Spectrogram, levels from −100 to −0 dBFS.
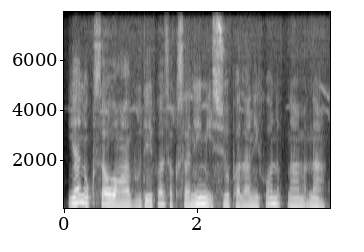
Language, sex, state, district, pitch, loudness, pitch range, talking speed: Garo, female, Meghalaya, West Garo Hills, 200 Hz, -16 LUFS, 180-230 Hz, 135 wpm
